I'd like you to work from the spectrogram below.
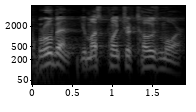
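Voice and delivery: put-on firm Schwarzenegger-like Austrian accent; Austrian coach. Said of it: "sounds like Arnold Schwarzenegger".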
